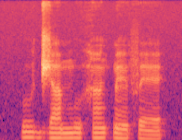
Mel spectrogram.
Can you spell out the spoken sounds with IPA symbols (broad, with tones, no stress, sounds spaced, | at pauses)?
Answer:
u˨ d͡ʒ a˨ m u˨ h ã˧ k͡p ɛ̃˨ f ɛ˨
